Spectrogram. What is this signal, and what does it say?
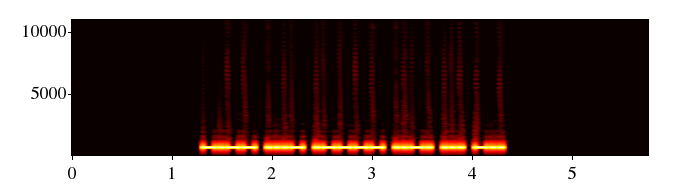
Morse code, heard as a keyed tone, about 30 wpm, 700 Hz. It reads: YV1FSD
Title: DXCC-100 Call Signs - 6 Characters - Repeated 2x - 30wpm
